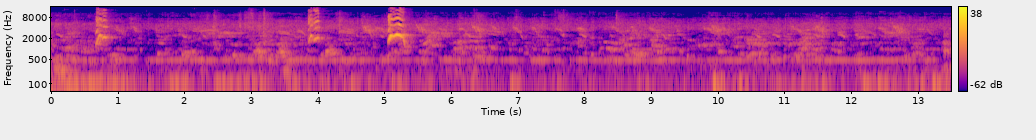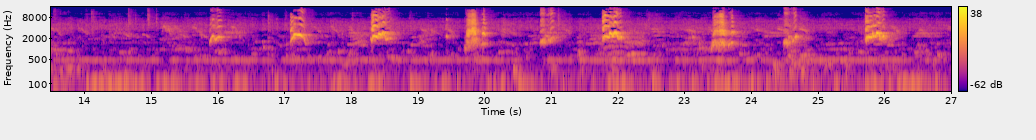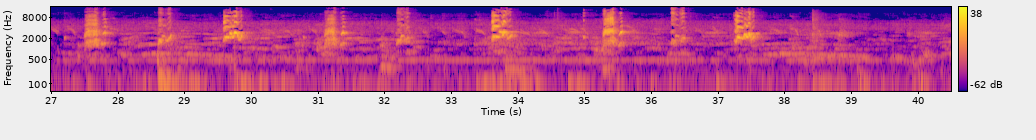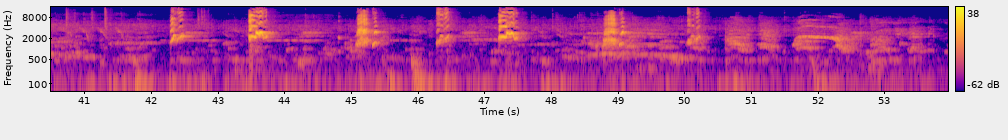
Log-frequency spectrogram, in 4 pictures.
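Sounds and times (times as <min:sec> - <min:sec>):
parakeet squawking: 0:00.0 - 0:01.0, 0:19.4 - 0:20.2, 0:20.8 - 0:22.4, 0:23.0 - 0:24.9, 0:25.6 - 0:39.1, 0:42.3 - 0:42.8, 0:43.4 - 0:45.6, 0:46.3 - 0:47.7, 0:48.4 - 0:52.6.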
